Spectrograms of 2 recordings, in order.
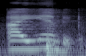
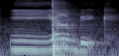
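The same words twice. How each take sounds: First: "Iambic" opening with an EYE sound; English-style pronunciation. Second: "Iambic" opening with a long EE glide; Greek-style pronunciation. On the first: Teacher trying the English term, opened with an eye sound. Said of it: "iambic is not even iambic". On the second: Teacher offering the Greek form, opened with a long ee. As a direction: say "Iambic" as ee-AM-bic, drawn out. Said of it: "Or iambic". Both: Shown as a demonstration.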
